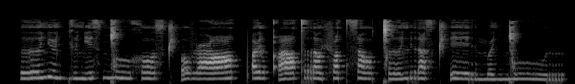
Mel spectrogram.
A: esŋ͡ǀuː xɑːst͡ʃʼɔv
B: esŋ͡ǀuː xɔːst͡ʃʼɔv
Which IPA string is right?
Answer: B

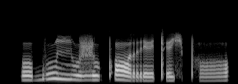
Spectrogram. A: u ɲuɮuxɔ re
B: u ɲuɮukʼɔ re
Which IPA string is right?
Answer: B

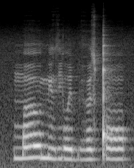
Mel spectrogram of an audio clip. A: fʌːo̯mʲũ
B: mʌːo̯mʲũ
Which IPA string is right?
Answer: B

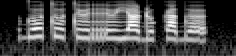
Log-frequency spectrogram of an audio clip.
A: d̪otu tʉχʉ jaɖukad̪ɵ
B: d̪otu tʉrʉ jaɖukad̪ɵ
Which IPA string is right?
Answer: B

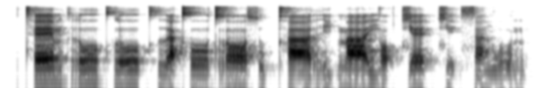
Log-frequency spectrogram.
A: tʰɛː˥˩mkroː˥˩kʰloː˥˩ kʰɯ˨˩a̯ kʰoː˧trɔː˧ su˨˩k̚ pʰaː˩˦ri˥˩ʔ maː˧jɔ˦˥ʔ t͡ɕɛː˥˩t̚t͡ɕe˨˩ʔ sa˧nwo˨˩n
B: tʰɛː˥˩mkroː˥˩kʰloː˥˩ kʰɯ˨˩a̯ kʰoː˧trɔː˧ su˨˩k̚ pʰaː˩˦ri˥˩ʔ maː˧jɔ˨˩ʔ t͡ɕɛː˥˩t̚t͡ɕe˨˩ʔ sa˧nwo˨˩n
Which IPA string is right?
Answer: B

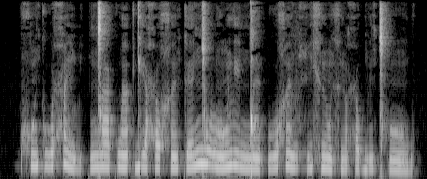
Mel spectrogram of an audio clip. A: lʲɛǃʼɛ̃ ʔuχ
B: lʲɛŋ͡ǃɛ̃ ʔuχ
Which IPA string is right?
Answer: B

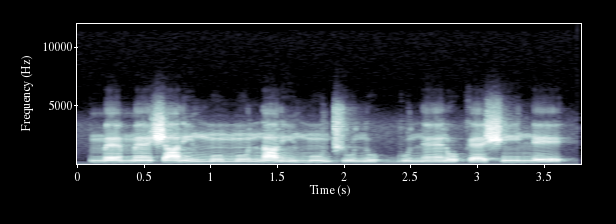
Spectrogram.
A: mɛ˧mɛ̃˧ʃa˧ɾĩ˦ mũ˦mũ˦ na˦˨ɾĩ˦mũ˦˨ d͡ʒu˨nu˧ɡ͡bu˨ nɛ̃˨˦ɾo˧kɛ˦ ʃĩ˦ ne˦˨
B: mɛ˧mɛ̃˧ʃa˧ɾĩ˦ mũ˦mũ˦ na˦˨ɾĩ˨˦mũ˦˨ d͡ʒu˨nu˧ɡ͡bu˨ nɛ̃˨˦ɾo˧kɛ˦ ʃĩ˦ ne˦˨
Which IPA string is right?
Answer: B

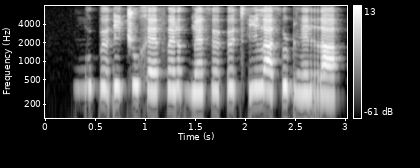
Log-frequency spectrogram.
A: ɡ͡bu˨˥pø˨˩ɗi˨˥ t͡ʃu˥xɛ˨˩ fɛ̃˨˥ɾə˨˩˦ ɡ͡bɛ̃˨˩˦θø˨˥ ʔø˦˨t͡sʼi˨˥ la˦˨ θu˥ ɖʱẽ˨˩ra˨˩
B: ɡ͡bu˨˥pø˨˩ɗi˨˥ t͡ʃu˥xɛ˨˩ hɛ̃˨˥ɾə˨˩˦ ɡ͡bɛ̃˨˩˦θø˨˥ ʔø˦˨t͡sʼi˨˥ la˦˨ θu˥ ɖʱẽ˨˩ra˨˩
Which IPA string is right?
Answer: A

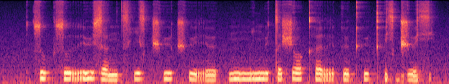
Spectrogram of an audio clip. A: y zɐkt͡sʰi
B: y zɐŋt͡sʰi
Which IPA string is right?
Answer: B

